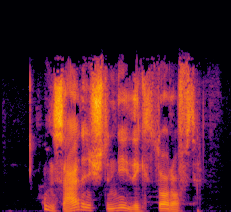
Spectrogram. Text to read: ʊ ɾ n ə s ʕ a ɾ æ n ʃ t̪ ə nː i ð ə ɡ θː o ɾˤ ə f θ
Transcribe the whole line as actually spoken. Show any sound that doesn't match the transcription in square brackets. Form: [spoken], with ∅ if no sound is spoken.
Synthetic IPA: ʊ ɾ n ə s ʕ a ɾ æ n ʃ t̪ ə nː i ð ə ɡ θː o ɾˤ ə f θ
